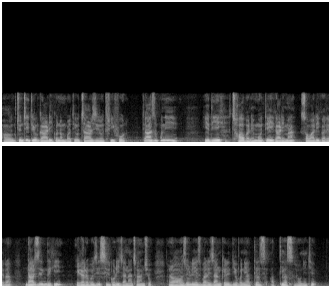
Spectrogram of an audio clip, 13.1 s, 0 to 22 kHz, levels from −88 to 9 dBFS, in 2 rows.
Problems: background sounds at intervals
